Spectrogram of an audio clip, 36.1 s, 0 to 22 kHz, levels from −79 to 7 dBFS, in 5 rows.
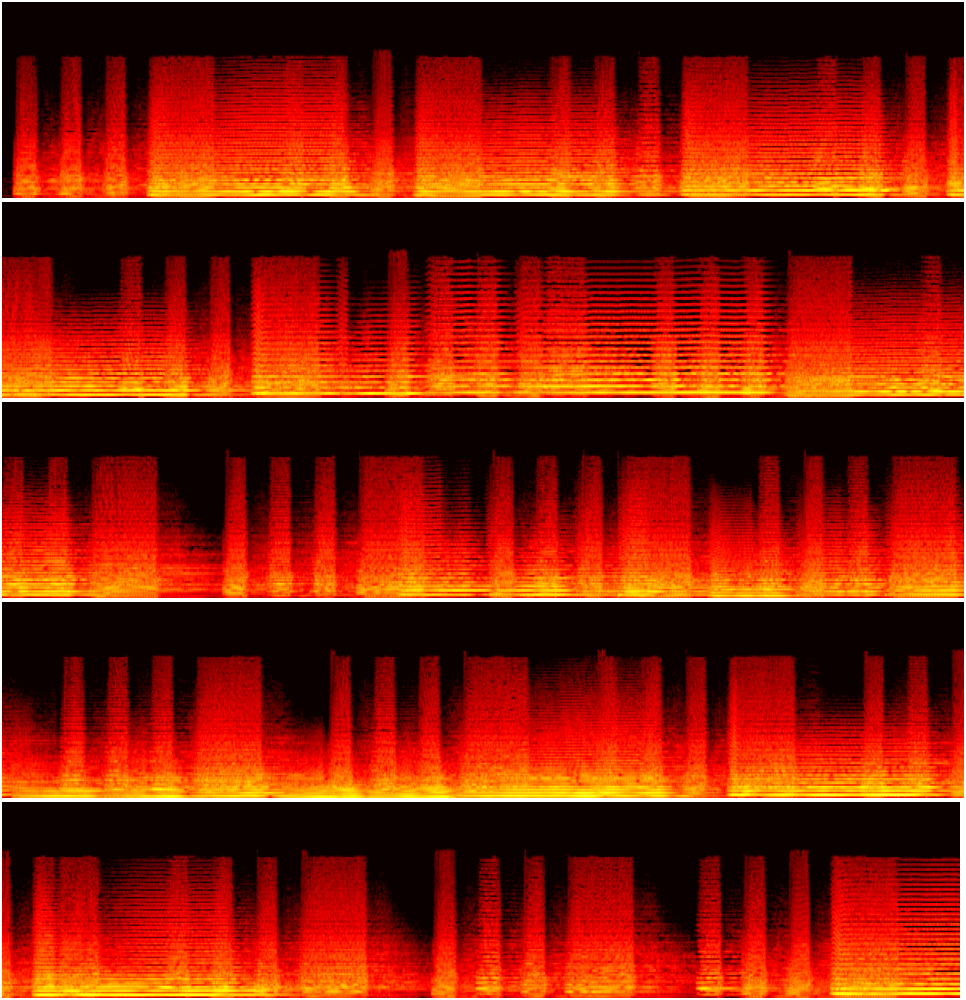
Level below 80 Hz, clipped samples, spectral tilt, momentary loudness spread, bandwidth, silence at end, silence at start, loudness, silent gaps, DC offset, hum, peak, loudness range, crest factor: -80 dBFS; under 0.1%; -2 dB/octave; 10 LU; 16 kHz; 0 s; 0.1 s; -16 LUFS; none; under 0.1%; none; -2 dBFS; 6 LU; 16 dB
